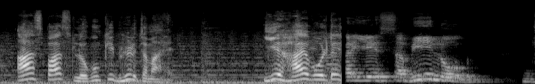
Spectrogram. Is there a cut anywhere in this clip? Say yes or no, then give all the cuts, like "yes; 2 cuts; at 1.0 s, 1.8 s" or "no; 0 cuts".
yes; 1 cut; at 3.5 s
